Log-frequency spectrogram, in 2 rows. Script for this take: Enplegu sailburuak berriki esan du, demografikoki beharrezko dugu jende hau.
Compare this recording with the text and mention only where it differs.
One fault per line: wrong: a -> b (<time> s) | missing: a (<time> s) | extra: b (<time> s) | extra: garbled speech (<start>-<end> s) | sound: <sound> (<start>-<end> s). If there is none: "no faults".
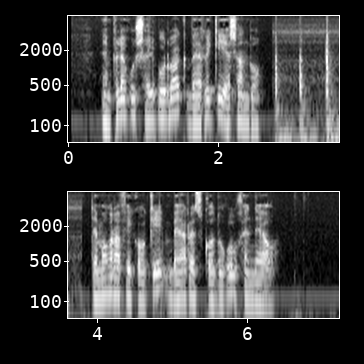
sound: thud (2.7-3.6 s)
